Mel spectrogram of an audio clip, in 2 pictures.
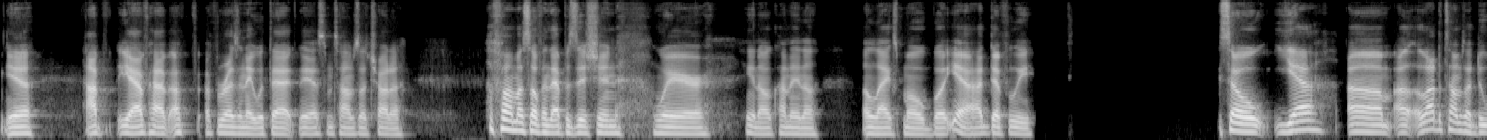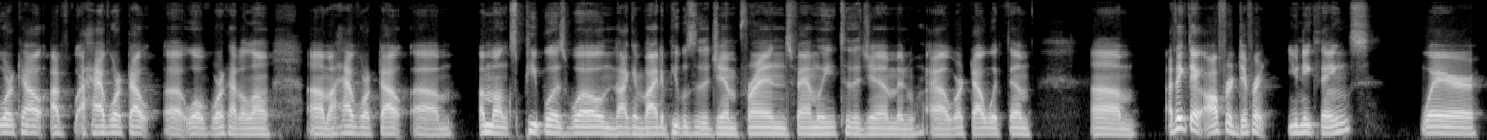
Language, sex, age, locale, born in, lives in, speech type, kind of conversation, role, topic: English, male, 25-29, en-US, United States, United States, conversation, unstructured, none, Which kind of exercise or movement fits your life best right now, and how could it help you connect with others?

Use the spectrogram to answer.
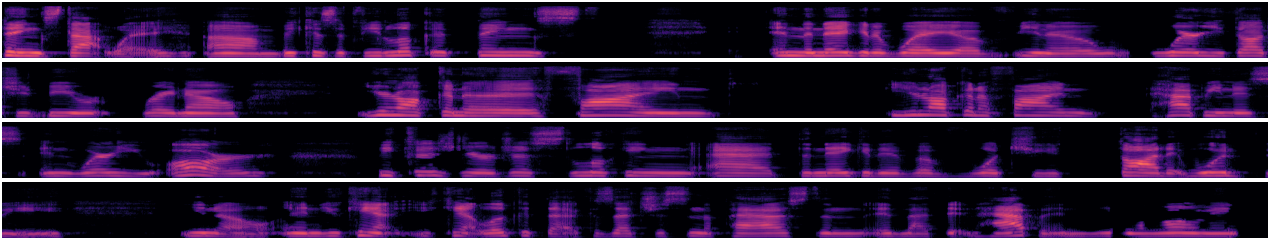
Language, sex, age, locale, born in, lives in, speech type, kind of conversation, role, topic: English, female, 35-39, en-US, United States, United States, conversation, advice, advisor, How can I find more meaning and purpose in my everyday life?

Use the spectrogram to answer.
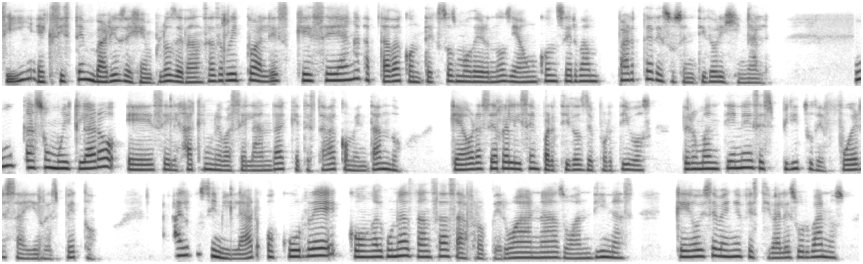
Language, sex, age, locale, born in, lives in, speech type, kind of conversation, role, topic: Spanish, female, 25-29, es-EC, Ecuador, Spain, read, expert-assistant, expert, ¿Por qué la danza tradicional sigue uniendo a personas y culturas hoy en día?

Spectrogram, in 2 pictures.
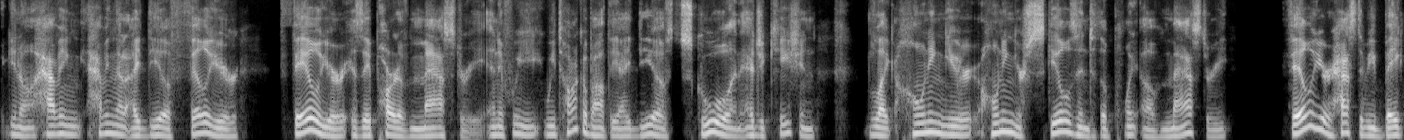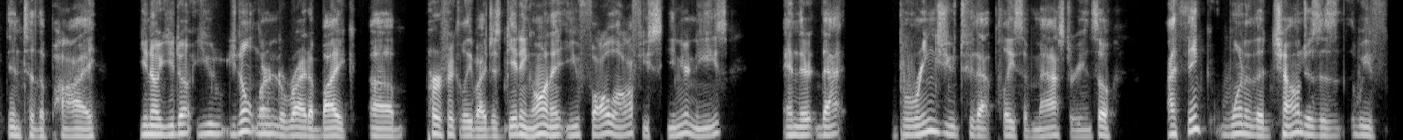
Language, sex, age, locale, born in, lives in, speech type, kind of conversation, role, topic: English, male, 40-44, en-US, United States, United States, conversation, podcast, guest, Why is experiencing failure important for learning and personal growth in school?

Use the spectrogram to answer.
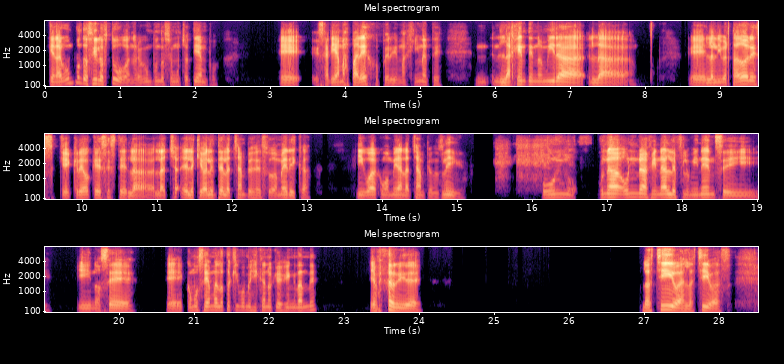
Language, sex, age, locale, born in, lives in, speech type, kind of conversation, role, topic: Spanish, male, 25-29, es-PE, United States, United States, conversation, unstructured, none, ¿Es justo que algunos deportes paguen mejor a sus atletas?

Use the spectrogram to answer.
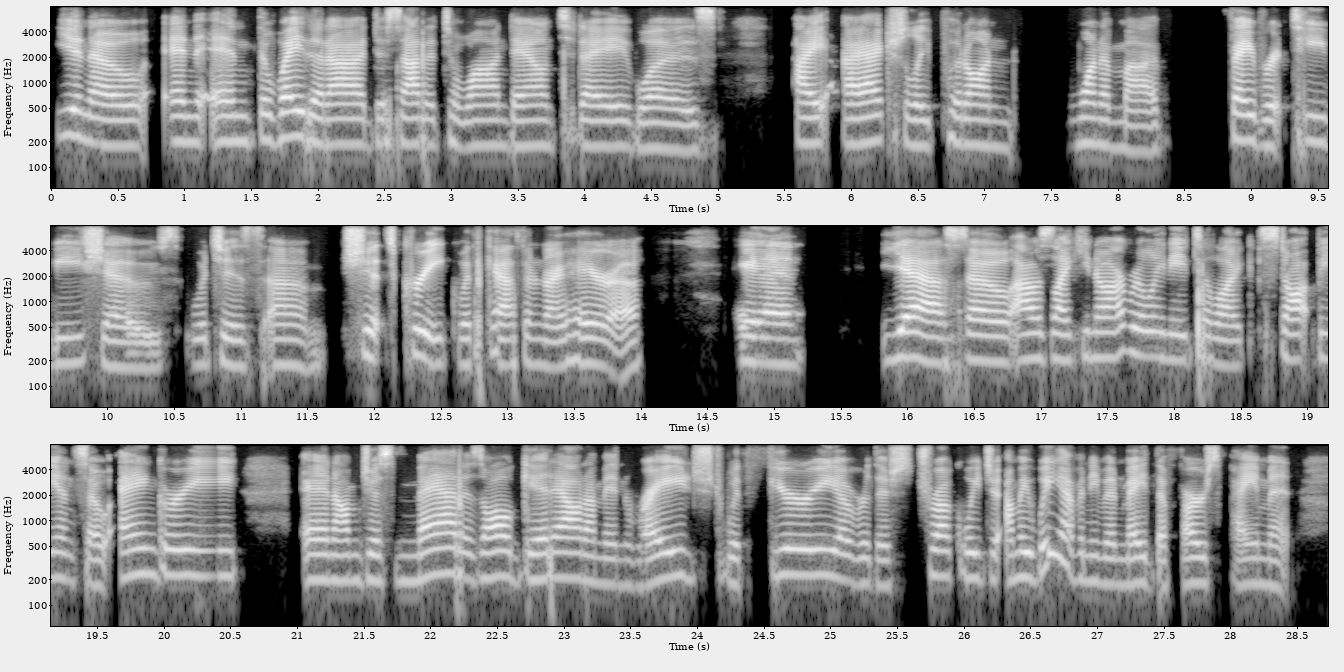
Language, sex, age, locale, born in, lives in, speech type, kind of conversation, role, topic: English, female, 35-39, en-US, United States, United States, conversation, unstructured, none, How do hobbies help you relax after a stressful day?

